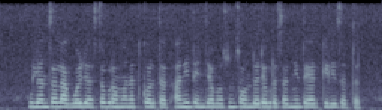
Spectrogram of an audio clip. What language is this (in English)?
Marathi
